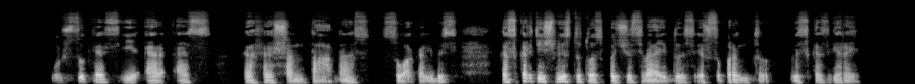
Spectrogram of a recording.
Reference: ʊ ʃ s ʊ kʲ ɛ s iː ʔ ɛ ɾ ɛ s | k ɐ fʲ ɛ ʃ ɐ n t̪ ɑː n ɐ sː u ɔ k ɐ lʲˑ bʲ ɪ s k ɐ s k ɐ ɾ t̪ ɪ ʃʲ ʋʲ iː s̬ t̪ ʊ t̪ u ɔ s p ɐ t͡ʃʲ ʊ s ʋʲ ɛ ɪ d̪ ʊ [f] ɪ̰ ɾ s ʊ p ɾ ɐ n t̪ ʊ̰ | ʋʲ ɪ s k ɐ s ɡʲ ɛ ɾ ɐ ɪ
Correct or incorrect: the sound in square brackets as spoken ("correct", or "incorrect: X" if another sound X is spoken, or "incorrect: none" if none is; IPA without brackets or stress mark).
incorrect: s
